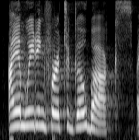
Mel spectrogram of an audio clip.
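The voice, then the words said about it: Loud voice. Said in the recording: “I say in a loud voice.”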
